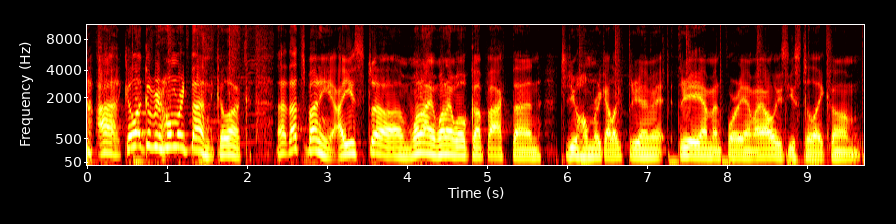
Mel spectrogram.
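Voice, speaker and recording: A man's voice: a little high, fairly quick, smooth, faint music behind. Giggly young guy rambling on stream. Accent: American. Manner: rambling, giggly, lots of fillers and restarts. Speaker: VTuber streamer. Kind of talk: casual livestream chat with viewers.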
